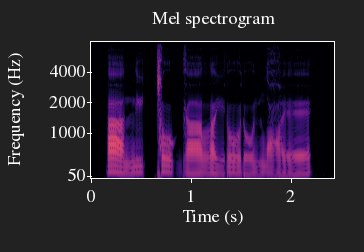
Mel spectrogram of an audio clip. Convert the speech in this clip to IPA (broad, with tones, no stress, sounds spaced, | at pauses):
a˥˩ n i˥˩ ǀ o˥˩ ɡ a˧˩˧ lˠ i˧˩˧ ɾ o˥˩ ɾ o˧˩˧ n ʕ ɛ˩˥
